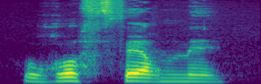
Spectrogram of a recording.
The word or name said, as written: refermer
